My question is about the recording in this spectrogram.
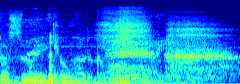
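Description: A man's breathy laughter and gasps, with a short click about half a second in.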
